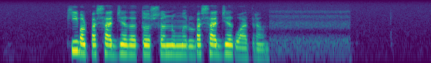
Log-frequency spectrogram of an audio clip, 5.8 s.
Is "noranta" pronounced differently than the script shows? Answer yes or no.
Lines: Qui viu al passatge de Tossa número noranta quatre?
yes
